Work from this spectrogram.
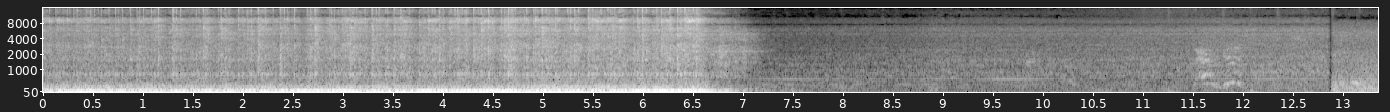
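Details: Procharged LS stroker V8 (Callies crank and rods, 12.5:1 DSS pistons, ported 823 heads, BTR stage 4 V2 cam), first start after 12-1 crank trigger pickup setting fixed: deep, even rumble for about six seconds, then shutdown; normal running.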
